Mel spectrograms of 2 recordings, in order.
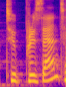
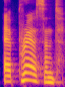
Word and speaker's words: present: to present — это глагол, который означает «дарить». Есть и такое же существительное, но только с ударением на первый слог. A present — подарок.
